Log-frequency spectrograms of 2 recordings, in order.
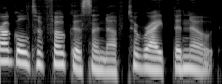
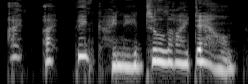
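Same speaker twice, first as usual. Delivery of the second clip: faltering sick woman; 4 semitones higher than usual. A narrator's reading. Joyce faltering, nauseous.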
